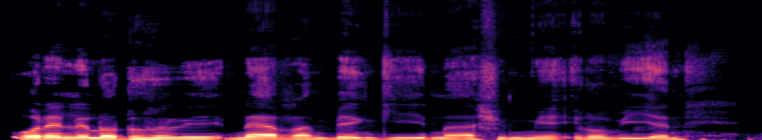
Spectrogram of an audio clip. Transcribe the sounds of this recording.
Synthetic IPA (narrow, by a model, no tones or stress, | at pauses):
ɔɾɛlɛlɔduɾuɾinɛɾːambeŋɡinaʃumːiɛʔḭɾɔbijani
